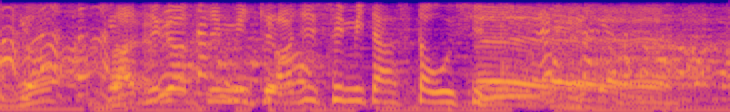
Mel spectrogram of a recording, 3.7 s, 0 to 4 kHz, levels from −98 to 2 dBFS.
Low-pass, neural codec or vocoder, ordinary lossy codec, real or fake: 3.6 kHz; none; none; real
